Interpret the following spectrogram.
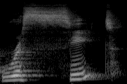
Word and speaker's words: receipt: Other random words with a silent P are receipt, a word that students struggle with. Receipt, seat. So I'm sitting on a seat, receipt, and cupboard, cupboard, bird, cupboard.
